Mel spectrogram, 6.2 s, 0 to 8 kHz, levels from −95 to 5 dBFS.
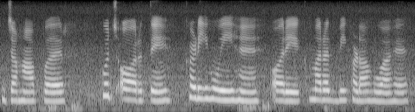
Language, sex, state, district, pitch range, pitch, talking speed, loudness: Hindi, female, Uttar Pradesh, Lucknow, 205-225 Hz, 215 Hz, 135 wpm, -14 LUFS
